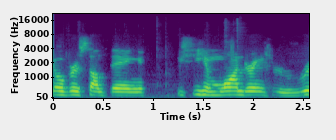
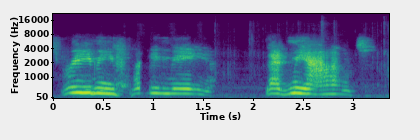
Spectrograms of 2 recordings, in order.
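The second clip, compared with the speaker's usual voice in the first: hoarse, rasping voice, pitched high; 6 semitones higher than usual. Narrating a voice that breaks through into your mind: raspy voice. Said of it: "you hear this um raspy voice say in your mind".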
